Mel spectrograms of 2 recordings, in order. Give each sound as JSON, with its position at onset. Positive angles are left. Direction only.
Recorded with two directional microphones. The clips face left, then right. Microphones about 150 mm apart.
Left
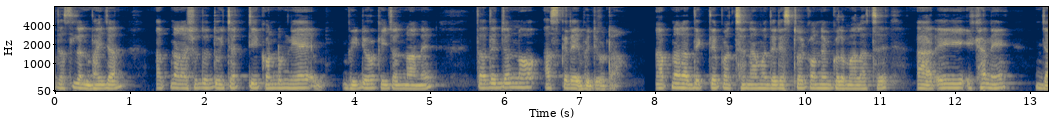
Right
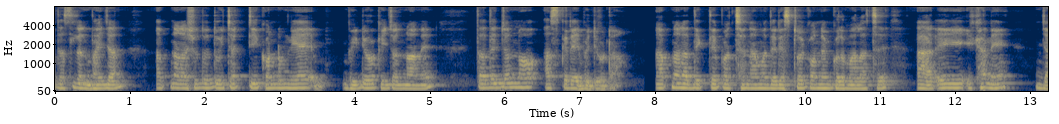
{"t": 0.0, "sound": "speech", "side_deg": 45}
{"t": 7.9, "sound": "speech", "side_deg": 50}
